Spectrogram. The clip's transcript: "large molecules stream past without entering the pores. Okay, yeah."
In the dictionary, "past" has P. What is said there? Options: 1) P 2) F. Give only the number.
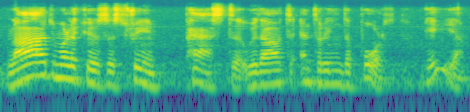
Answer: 1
